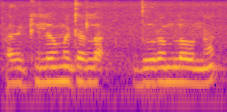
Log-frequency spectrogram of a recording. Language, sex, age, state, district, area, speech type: Telugu, male, 18-30, Andhra Pradesh, Kurnool, urban, spontaneous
